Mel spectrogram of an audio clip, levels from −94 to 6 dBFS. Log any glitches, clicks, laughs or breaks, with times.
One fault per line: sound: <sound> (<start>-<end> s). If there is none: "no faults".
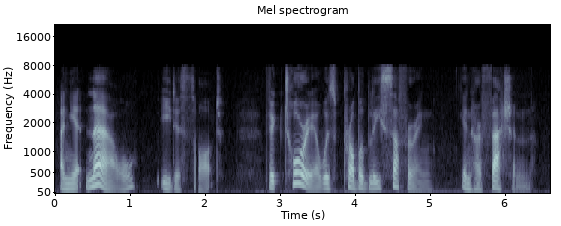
sound: dropout (1.9-1.9 s)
